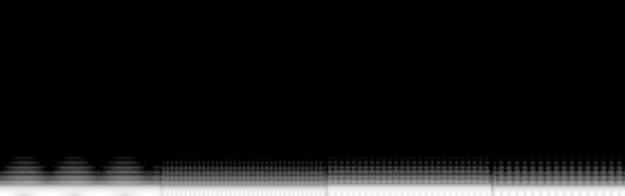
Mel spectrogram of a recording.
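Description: Sub-bass synth tone from an FL Studio melodic bass remix, a pure deep sustained sine tone stepping through four held notes, loud and steady with no other sounds.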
